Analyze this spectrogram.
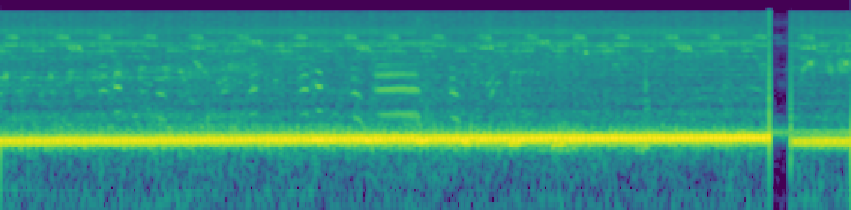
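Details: Barred buttonquail drumming: a deep, rapidly pulsed purr sustained for seven seconds with one brief gap near the end, and faint chirps of other birds above.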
